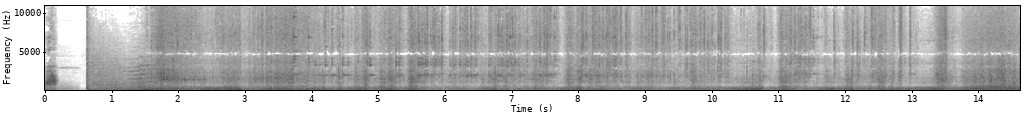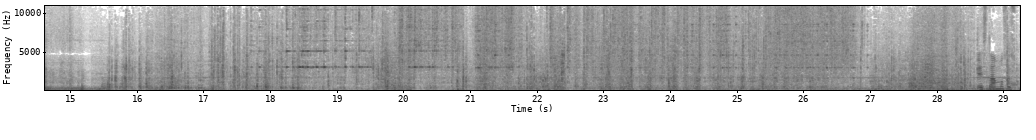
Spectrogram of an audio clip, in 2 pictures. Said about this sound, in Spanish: escuchando pues como sonido de cereal, ¿no? Que, se, eh, en un plato.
